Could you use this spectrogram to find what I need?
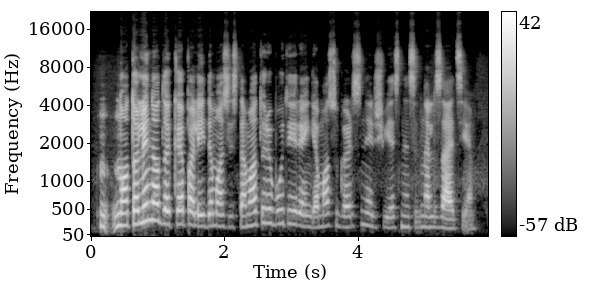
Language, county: Lithuanian, Klaipėda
